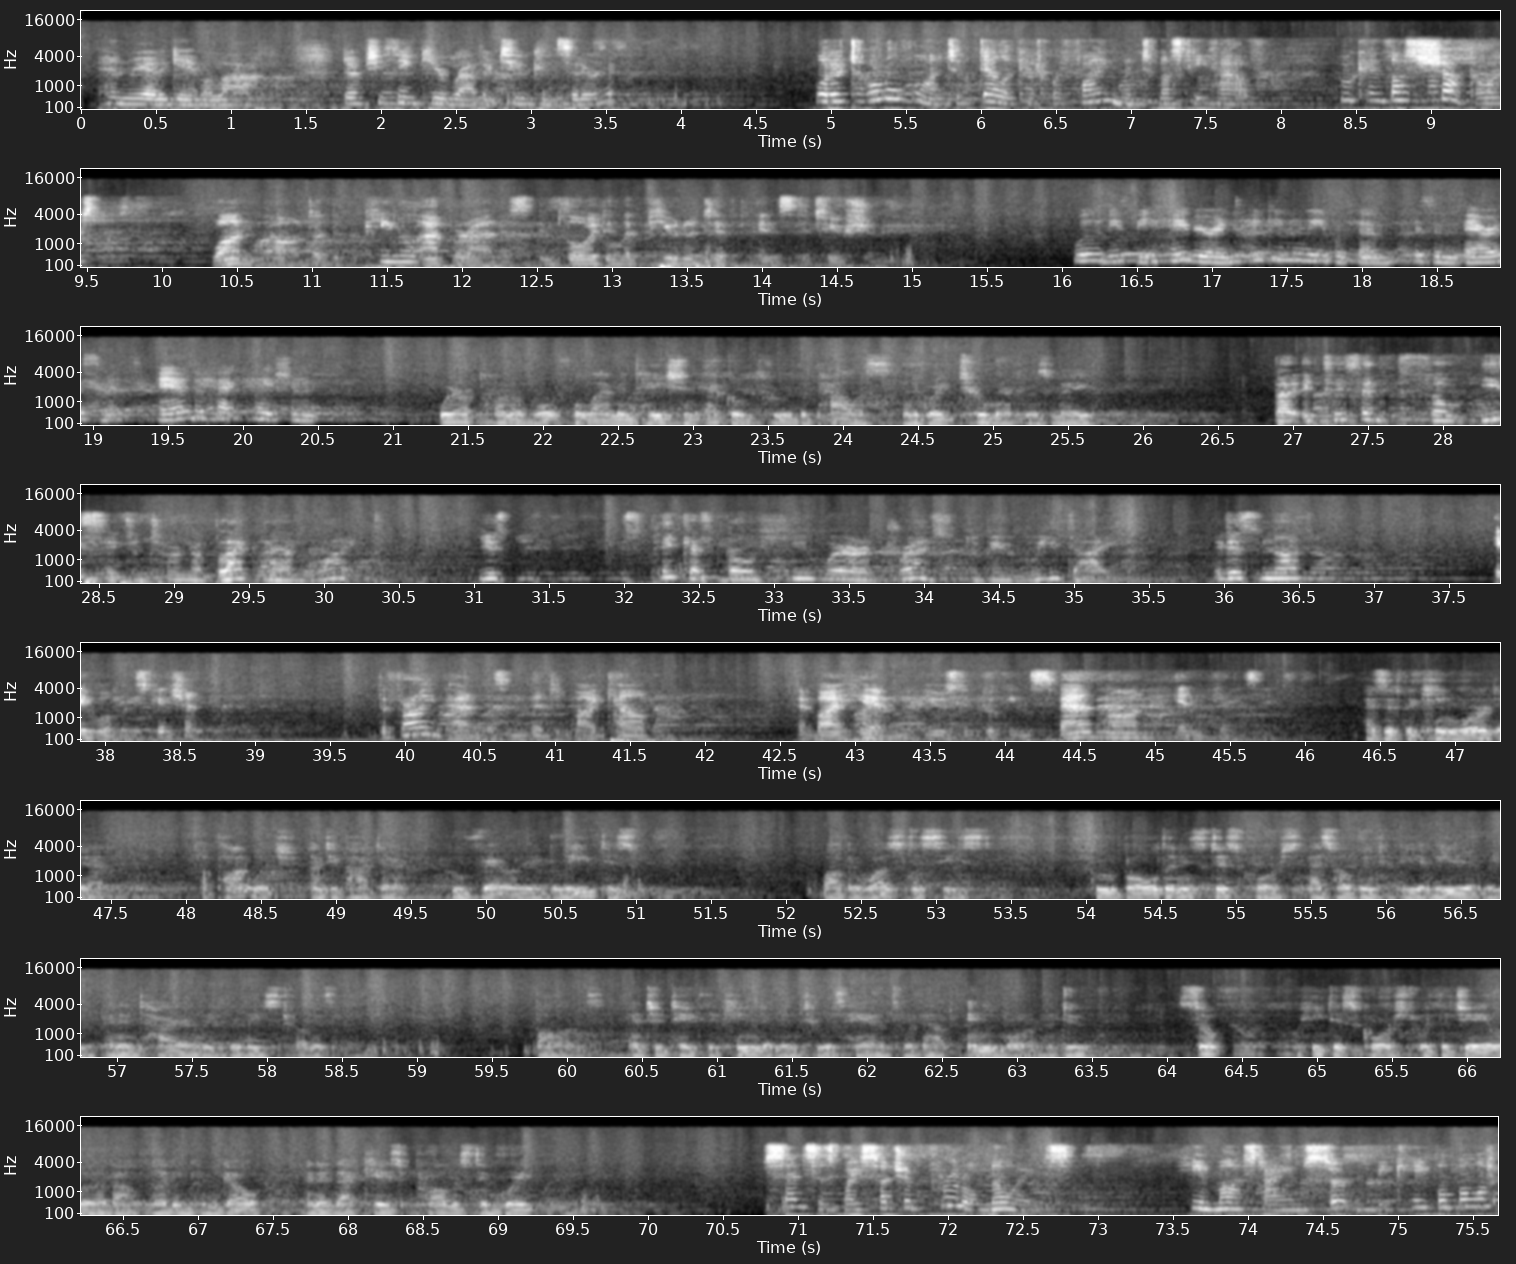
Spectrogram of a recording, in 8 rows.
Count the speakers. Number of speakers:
6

